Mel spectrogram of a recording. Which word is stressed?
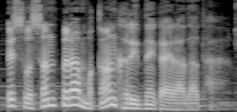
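खरीदने. The stress is on खरीदने.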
